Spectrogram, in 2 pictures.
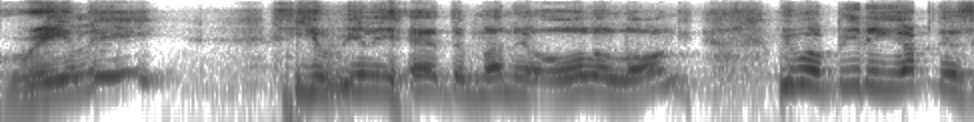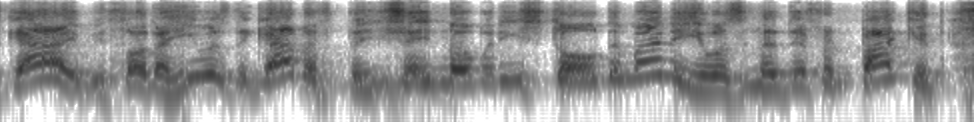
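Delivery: can't believe what they hear; astonished crowd. Acted. Townsfolk stunned the money was never stolen, astonished.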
